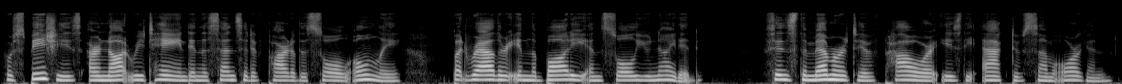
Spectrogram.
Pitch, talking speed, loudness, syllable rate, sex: 195 Hz, 165 wpm, -19 LUFS, 5.1 syllables/s, female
